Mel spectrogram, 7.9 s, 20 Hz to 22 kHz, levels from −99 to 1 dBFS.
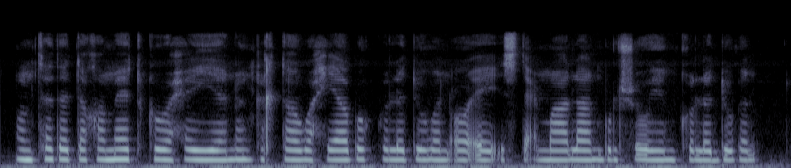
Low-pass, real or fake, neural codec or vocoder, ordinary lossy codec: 9.9 kHz; real; none; none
